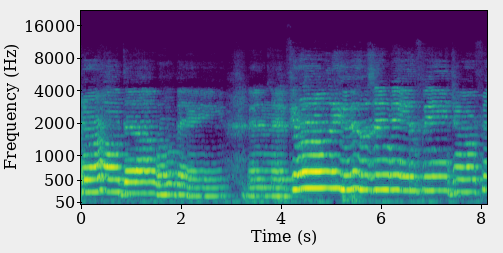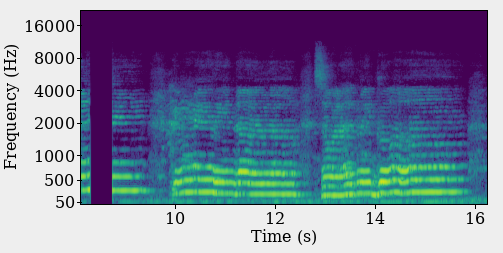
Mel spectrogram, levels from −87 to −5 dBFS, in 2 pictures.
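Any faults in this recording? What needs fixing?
The input path was lost for a moment, most likely through a loose connection or a brief mute, while the recorder kept writing silence. The result is an audio dropout to silence from 8.29 s to 8.74 s: the sound cuts off mid-flow and about 0.44 s of dead silence follows, with no room tone underneath, before the sound resumes abruptly. Whatever occurred in that gap is gone and can't be restored by processing. To prevent it, secure cables and connectors, watch the input meters while recording, and rerecord the affected passage.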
